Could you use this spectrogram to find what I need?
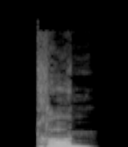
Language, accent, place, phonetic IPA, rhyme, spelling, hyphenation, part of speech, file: German, Germany, Berlin, [tʁaːn], -aːn, Tran, Tran, noun, De-Tran.ogg
- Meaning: 1. train oil; oil extracted from the fatty tissue (blubber) of certain polar mammals 2. delirium (chiefly used in the expression im Tran)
